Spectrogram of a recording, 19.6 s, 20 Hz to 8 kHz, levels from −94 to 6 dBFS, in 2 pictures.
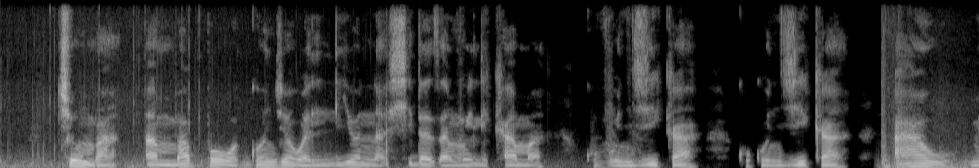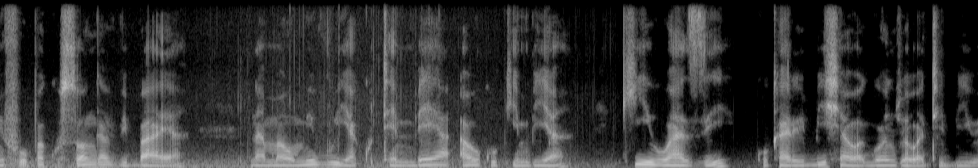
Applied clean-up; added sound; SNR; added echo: none; Boom; 18 dB; none.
